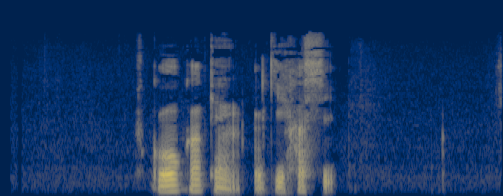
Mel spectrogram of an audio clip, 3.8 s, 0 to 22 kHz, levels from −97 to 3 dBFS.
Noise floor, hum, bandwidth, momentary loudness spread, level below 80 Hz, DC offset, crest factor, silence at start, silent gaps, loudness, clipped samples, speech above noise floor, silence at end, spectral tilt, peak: -71 dBFS; none; 11.5 kHz; 12 LU; -68 dBFS; under 0.1%; 22 dB; 1.05 s; none; -29 LUFS; under 0.1%; 43 dB; 1.3 s; -4.5 dB/octave; -10 dBFS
